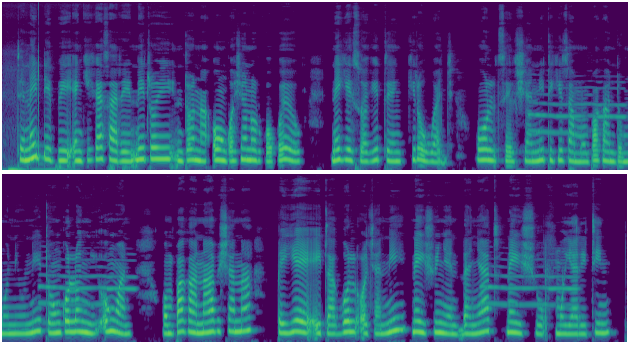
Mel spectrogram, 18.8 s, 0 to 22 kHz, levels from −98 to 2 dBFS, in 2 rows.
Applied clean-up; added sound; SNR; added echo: classical method Wiener filter.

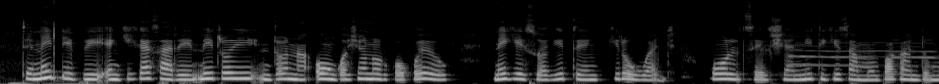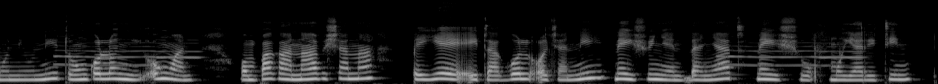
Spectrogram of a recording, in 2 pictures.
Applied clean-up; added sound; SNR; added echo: classical method log-MMSE.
